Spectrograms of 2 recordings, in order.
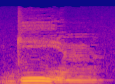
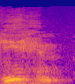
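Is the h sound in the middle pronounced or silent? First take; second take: silent; pronounced. First: The h is silent and the vowel is long. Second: The h sound is pronounced between the vowels. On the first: The speaker calls it right. "بنطق جين" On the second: The speaker calls it wrong. "الكلام ده غلط"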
